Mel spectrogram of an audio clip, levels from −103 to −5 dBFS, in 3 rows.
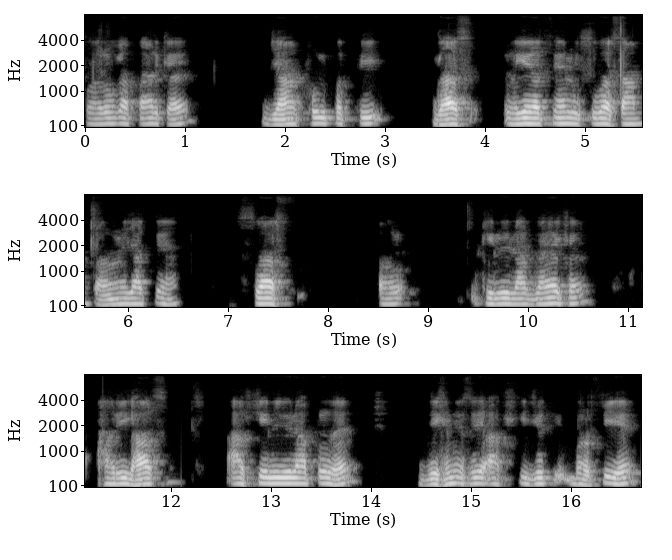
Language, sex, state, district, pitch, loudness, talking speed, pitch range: Hindi, male, Uttar Pradesh, Gorakhpur, 145 Hz, -27 LUFS, 130 wpm, 140-155 Hz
